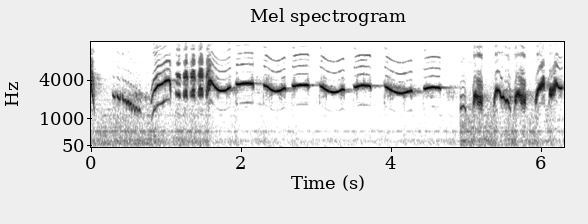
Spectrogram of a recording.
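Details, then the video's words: Chinese hwamei singing a falling whistle, a quick buzzy burst, then a series of mellow whistled notes that dip and rise evenly, closing with loud sharp varied whistles; faint hum beneath. "tiếng chim hoạ mi hót cực hay"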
